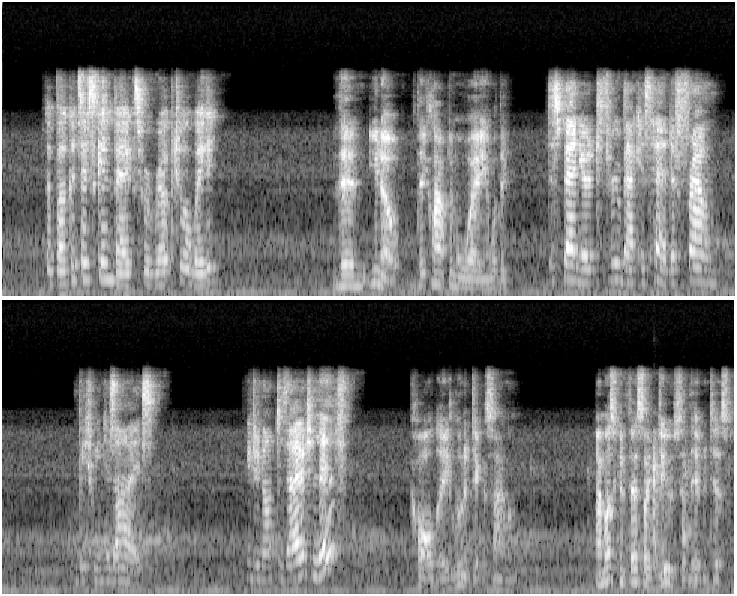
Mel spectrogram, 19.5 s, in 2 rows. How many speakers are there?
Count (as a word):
three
